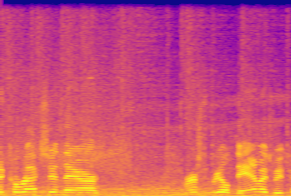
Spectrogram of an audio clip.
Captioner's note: engine roaring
